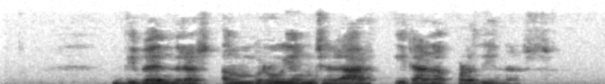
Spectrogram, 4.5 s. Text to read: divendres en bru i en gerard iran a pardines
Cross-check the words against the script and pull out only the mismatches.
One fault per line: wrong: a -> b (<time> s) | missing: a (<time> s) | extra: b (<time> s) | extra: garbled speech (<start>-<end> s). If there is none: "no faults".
no faults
